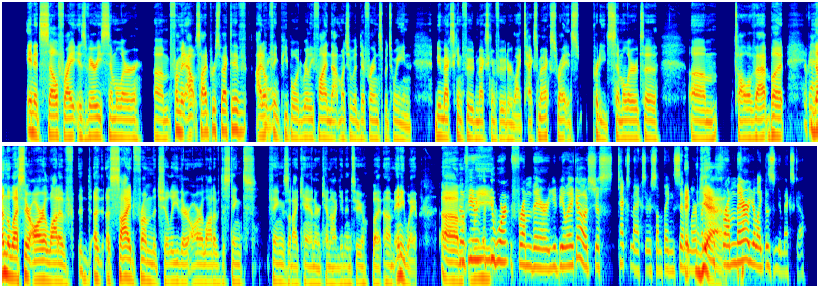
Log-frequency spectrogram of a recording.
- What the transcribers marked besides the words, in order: other background noise
- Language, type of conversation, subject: English, unstructured, How can I recreate the foods that connect me to my childhood?
- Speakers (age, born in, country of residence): 30-34, United States, United States; 40-44, United States, United States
